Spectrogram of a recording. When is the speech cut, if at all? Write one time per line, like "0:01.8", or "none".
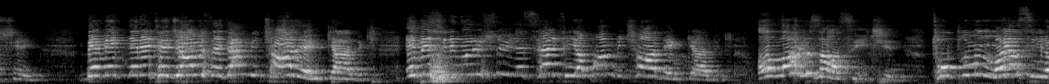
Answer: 0:07.4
